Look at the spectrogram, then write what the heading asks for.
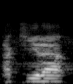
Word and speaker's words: Akira: Well, Akira is not the proper way to pronounce the name. Akira is the more proper way to pronounce it.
